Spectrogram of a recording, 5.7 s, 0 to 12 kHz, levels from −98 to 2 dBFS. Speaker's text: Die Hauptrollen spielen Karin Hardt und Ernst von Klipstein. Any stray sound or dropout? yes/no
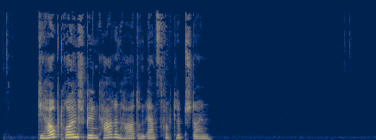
no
